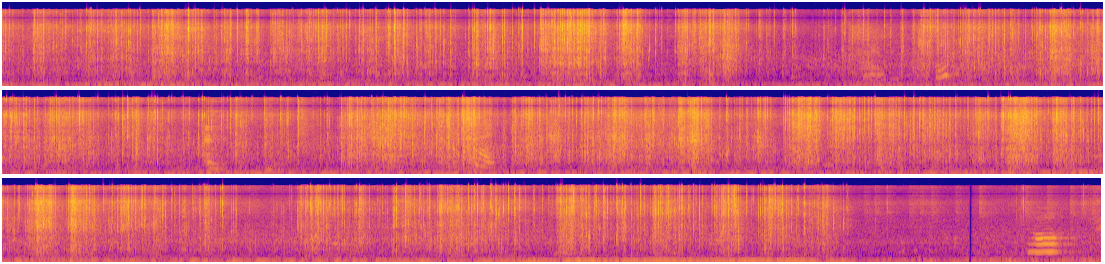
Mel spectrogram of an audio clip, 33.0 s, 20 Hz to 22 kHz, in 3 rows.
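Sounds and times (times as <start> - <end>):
plastic packaging crinkling: 0.0 - 30.9.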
